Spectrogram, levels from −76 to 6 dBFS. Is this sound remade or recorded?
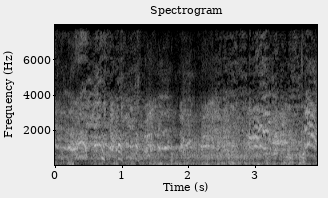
remade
